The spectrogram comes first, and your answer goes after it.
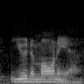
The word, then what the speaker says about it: eudaimonia: That's the phonetic pronunciation of it would be eudaimonia, E-U-D-E-M-O-N-I-A, I believe it is.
